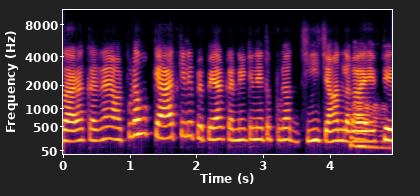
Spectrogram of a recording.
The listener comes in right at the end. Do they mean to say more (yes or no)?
no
